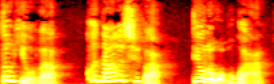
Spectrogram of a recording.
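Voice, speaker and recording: A woman's voice: sits high, sing-song, highs cut off, pitched above the performer's own voice. A woman reading as a glib shrewd noblewoman. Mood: sly. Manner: brisk, glib retorts. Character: quick-witted, shrewd young noblewoman.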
